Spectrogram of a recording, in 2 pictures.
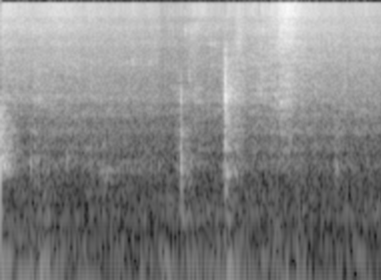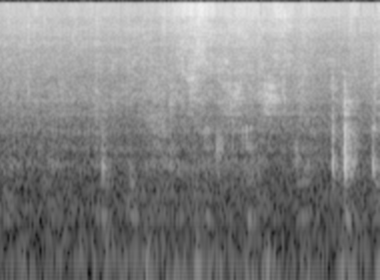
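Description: Raw plantain pieces sauté in coconut oil, giving a continuous soft sizzle with intermittent scraping and clinking as they are stirred in the pan.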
